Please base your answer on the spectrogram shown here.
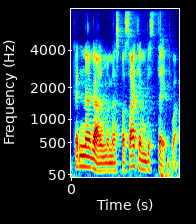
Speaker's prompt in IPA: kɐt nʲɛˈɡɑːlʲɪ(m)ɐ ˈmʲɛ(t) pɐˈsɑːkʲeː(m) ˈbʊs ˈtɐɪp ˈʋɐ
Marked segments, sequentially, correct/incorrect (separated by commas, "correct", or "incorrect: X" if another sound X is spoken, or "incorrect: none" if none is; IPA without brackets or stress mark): correct, incorrect: s, correct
